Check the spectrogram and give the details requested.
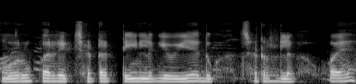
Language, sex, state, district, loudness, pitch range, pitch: Hindi, male, Uttar Pradesh, Budaun, -17 LUFS, 135-145 Hz, 140 Hz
